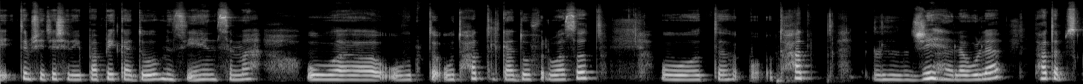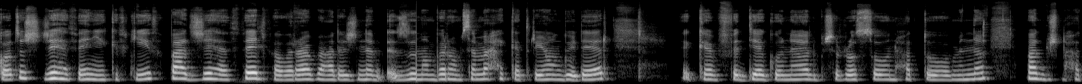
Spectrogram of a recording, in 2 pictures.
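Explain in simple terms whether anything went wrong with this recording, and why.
Nothing went wrong here: the recording of speech holds together the whole way, with no glitches, dropouts or odd sounds anywhere along it.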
